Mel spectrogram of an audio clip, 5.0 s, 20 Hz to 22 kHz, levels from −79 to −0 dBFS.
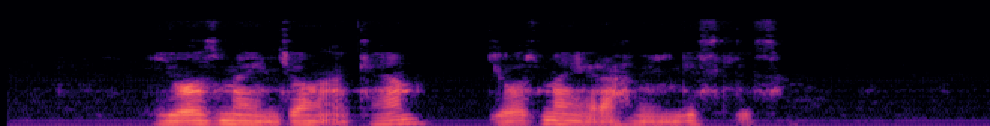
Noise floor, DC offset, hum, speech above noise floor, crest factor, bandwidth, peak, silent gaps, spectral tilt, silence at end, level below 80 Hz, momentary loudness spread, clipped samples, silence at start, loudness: -55 dBFS; under 0.1%; 50 Hz at -45 dBFS; 29 dB; 22 dB; 11.5 kHz; -6 dBFS; none; -7.5 dB/octave; 1.05 s; -48 dBFS; 18 LU; under 0.1%; 0.75 s; -27 LUFS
